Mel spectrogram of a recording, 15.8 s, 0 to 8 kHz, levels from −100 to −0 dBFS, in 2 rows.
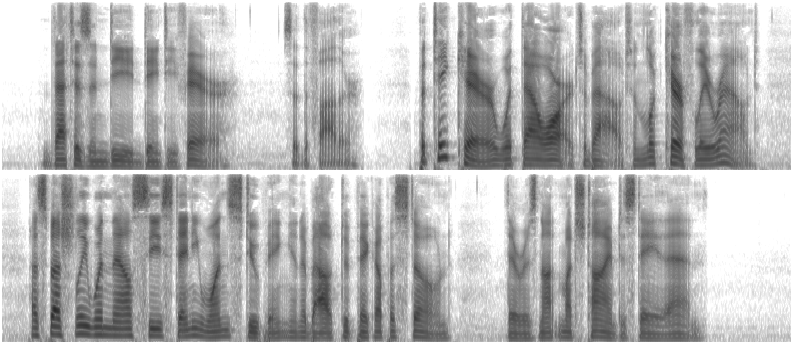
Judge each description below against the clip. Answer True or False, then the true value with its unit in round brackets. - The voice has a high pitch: False (95 Hz)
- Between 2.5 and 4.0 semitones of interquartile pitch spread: False (4.9 semitones)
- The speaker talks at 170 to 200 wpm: False (155 wpm)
